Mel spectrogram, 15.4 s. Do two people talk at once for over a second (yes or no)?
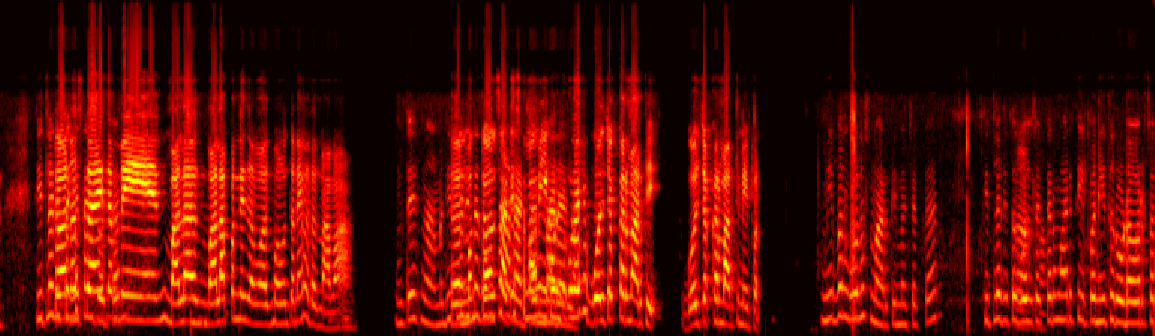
yes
